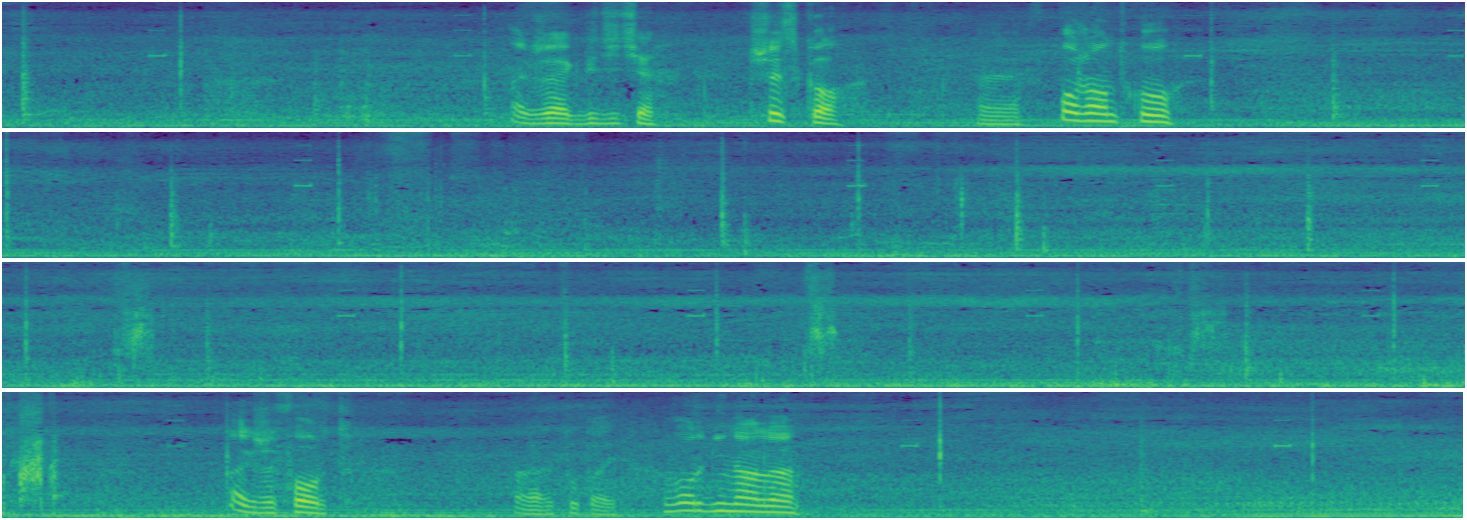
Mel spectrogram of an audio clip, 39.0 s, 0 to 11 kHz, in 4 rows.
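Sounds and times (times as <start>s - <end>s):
steady low hum: 0.0s - 39.0s
gauge beeping: 0.9s - 1.2s, 3.0s - 4.5s, 7.1s - 8.2s, 9.6s - 9.9s, 11.7s - 12.1s, 15.3s - 15.7s, 17.4s - 17.9s, 19.2s - 19.4s, 21.6s - 22.8s, 23.8s - 32.4s, 35.2s - 35.6s, 37.7s - 38.0s.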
